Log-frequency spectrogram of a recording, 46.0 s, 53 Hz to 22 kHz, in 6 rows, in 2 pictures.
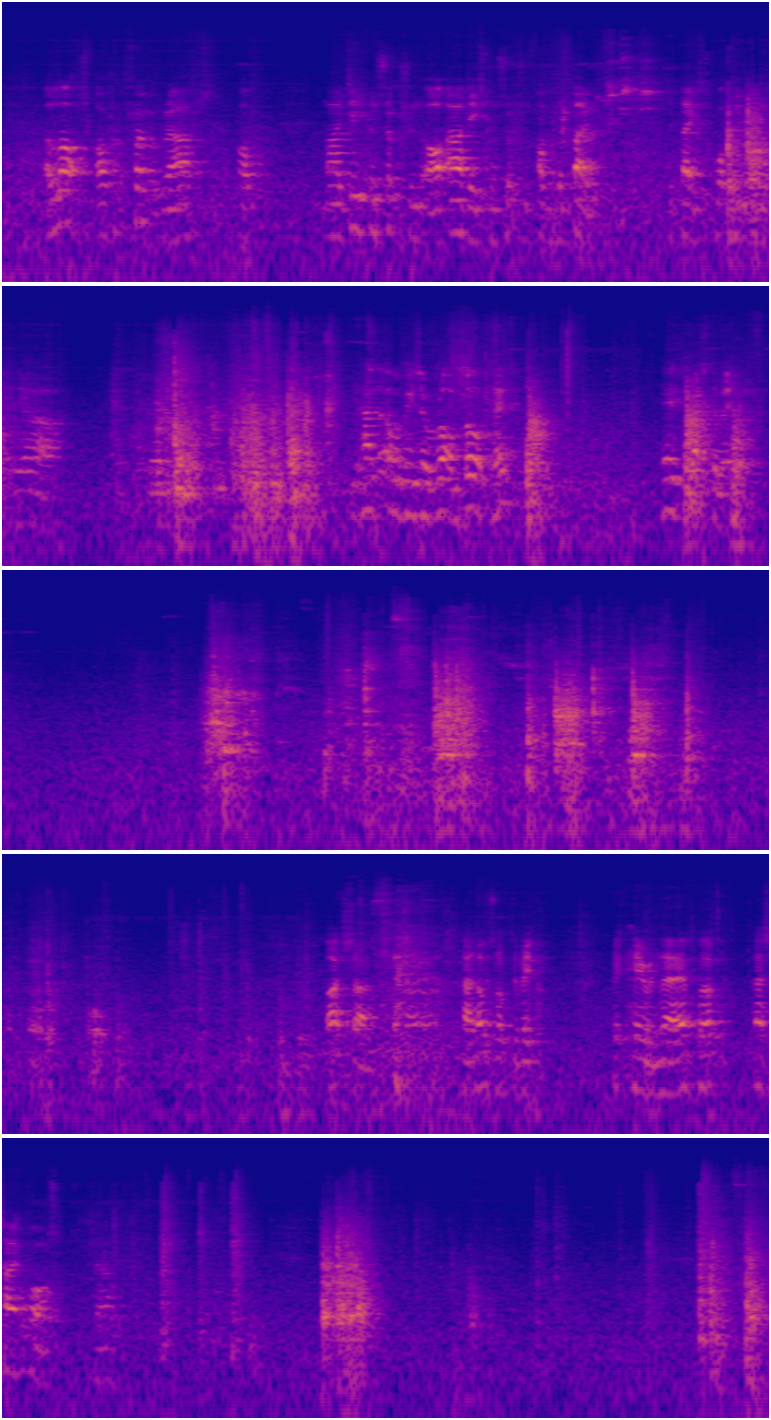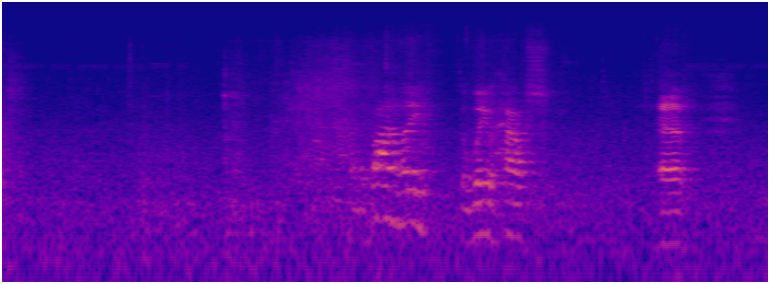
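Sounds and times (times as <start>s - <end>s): wooden boards knocking and scraping: 7.2s - 7.8s, 8.8s - 11.4s, 12.1s - 13.5s, 14.4s - 15.3s, 17.3s - 27.4s, 31.8s - 34.6s, 37.1s - 38.6s.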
